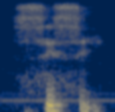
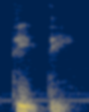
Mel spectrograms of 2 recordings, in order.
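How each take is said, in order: First: The word's consonants are s sounds. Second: The word's consonants are t sounds. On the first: "even though they're phonetically different" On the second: "t and s are non-contractive in Tongan"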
